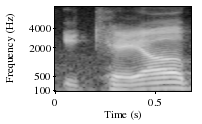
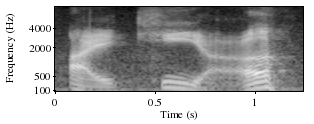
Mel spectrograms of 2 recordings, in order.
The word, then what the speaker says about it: IKEA: Like, for instance, everyone says Ia, but I'm like, "No, it's not IA, it's IKEA."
